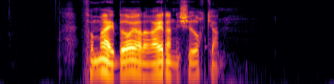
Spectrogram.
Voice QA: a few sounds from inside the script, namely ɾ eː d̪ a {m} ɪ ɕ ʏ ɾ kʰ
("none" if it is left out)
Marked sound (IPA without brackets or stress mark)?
n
